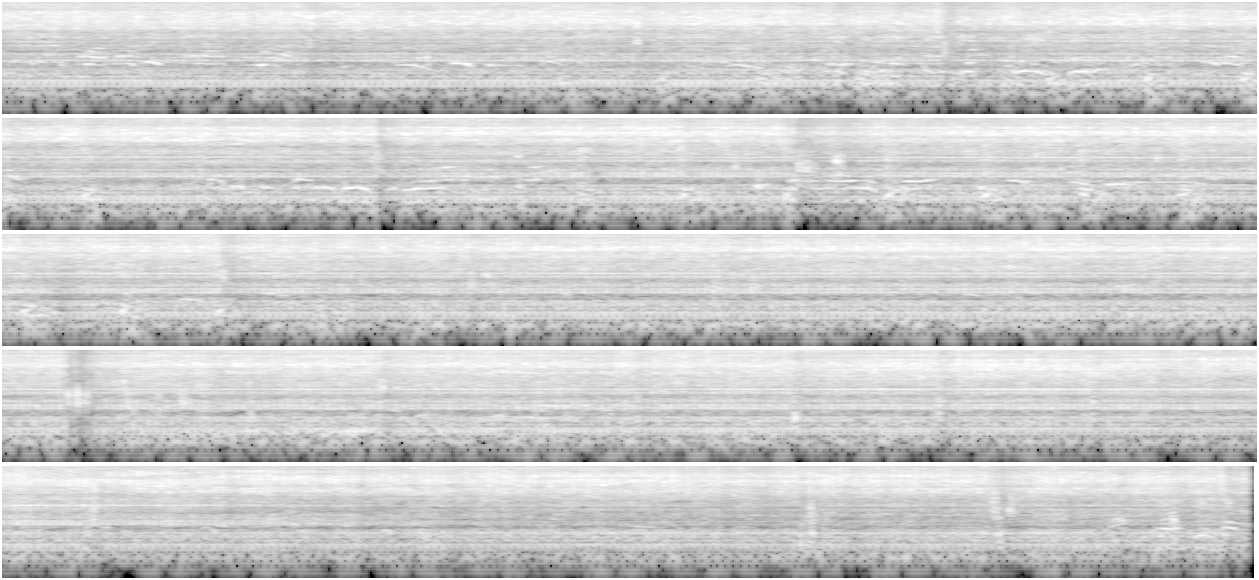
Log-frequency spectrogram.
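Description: An engine running steadily at constant speed, with people's voices in the background.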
